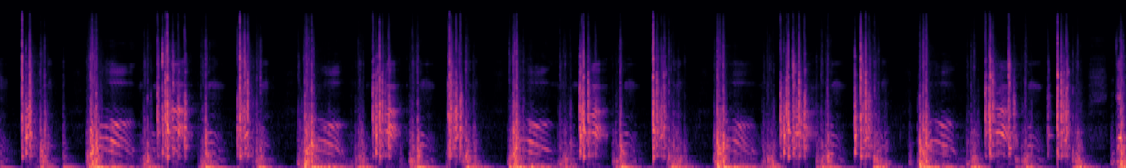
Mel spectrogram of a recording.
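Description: A group of sori-buk (Korean pansori barrel drums) playing together in the jungjungmori rhythm, struck with sticks and palms. Deep booming head strokes (deong, kung) alternate with sharp stick cracks (ttak) in a steady, lilting triple-feel cycle of about two to three strokes a second.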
